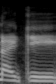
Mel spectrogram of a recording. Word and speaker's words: Nike: I do not know how to say the name Nike because I've been calling it Mike for 39 years you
